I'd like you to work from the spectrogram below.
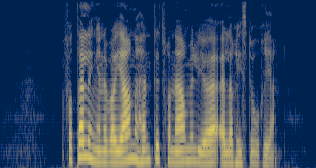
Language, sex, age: Norwegian, female, 40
